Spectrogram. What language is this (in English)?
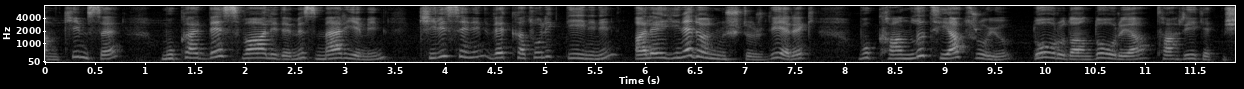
Turkish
